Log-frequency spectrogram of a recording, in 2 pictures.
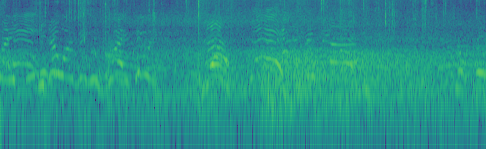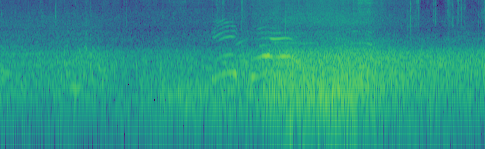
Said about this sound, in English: and the constant sound of the sea lapping up against things.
